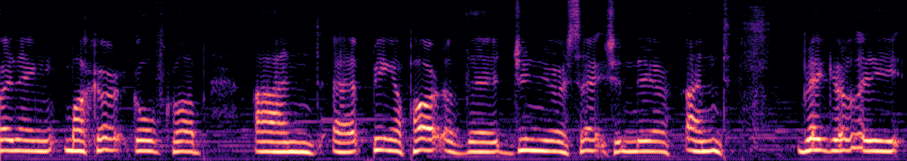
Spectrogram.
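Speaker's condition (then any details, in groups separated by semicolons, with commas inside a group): Motor neurone disease; progressive gradual decline, about a year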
